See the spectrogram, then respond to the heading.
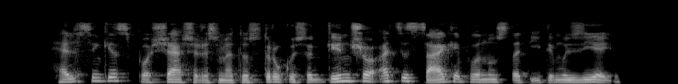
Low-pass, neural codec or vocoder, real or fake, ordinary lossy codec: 7.2 kHz; codec, 16 kHz, 4 kbps, X-Codec, HuBERT features, trained on balanced general audio; fake; MP3, 32 kbps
